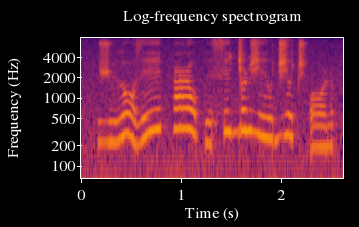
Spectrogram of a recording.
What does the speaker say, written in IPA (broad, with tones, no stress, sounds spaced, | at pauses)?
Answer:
ʒ y˩ l ɔ˥˩ z e˥ | ʕ ɔ˥˩ p ɪ˩ s ɪ˥ ɟ ɔ˥ ɳ ʒ e˧ o̯ d͡ʒ ə˥˩ t͡ʃʼ ɔ˩ ɳ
